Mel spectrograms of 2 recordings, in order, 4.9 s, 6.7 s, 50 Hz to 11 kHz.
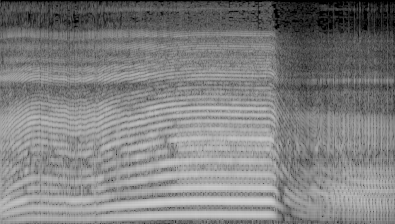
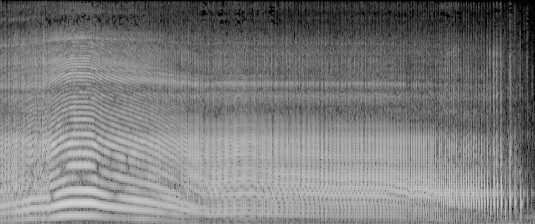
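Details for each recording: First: ASP/Magnum .21 model airplane engine during run-in, needles set rich after low-speed needle was three quarters of a turn rich; high steady buzz at full throttle, then clean drop to idle; normal running. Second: ASP/Magnum .21 model glow engine, first-tank run-in with rich needle about 3.5 turns out: buzzing engine climbs, then pitch wavers and sags, leaning out and sputtering to a stop as the fuel runs out after about eight minutes.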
